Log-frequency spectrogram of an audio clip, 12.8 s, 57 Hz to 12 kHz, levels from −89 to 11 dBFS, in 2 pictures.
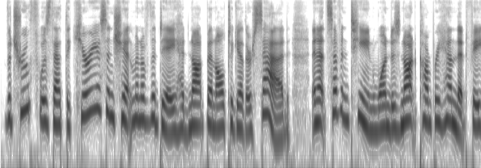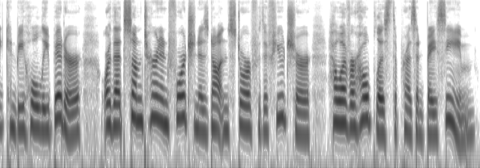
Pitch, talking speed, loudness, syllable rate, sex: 220 Hz, 220 wpm, -20 LUFS, 5.9 syllables/s, female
